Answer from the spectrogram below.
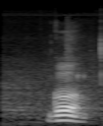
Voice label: Homshetsi there is

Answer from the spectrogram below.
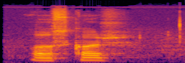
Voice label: Homshetsi bone

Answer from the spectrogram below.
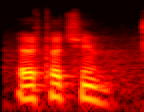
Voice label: Homshetsi i am not going

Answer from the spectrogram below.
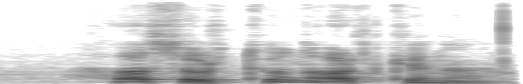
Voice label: Homshetsi today you go to the field

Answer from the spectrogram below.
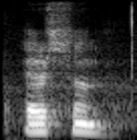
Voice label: Homshetsi thrity

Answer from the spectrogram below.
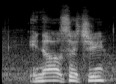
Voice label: Homshetsi he doesnt tell

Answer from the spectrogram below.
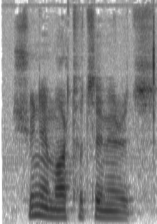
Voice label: Homshetsi the dog killed the man

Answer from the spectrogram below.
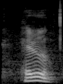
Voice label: Homshetsi far

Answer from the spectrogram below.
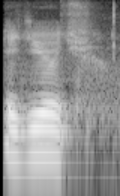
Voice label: Homshetsi i did not come

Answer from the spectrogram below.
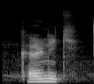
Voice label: Homshetsi sweat

